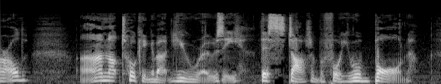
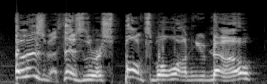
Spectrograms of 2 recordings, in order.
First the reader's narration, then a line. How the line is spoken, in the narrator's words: Lupin yelled in Richard's booming, self-righteous voice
